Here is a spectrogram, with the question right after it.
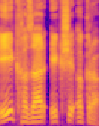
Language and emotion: Goan Konkani, neutral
